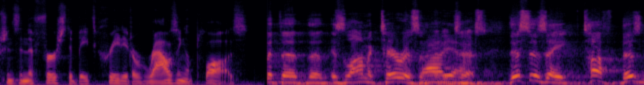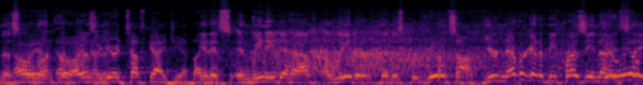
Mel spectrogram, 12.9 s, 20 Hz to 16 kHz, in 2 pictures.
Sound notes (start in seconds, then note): 8.8 audience laughs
